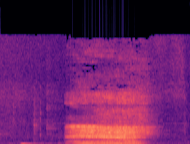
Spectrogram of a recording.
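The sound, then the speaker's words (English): A single loud, rasping throat clear lasting under a second, with a faint low thump just before it and quiet afterward. No one speaks. “I need to clear my throat.”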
